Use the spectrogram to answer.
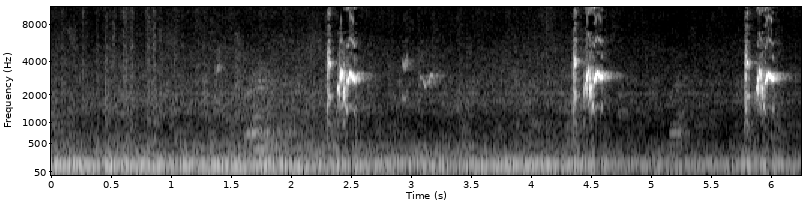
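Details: Male sooty-headed bulbul calling inside a forest as a lure for females: three strong, explosive chirps at irregular spacing, with faint soft notes between and a low murmur early on.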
